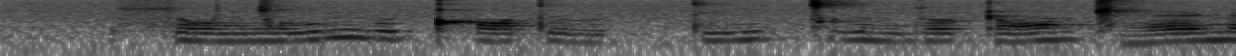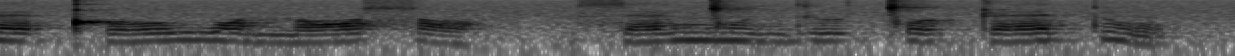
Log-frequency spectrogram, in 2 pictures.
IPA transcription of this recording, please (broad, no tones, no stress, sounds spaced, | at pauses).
s o ŋ͡ǀ u ŋ ɯ ǃʰ ɔ t ɯ | t i ɡ͡ǀ ɯ n d o ʈ ɔ̃ ɡ͡ǁ ɛ ɳ ɛ ǃʰ o v ɔ n ɔ s ɔ | s ɛ ŋ͡ǀ ũ n d ɯ ǀ o ʈ ɛ t ũ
